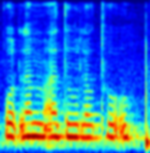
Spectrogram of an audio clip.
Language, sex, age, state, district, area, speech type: Manipuri, female, 45-60, Manipur, Churachandpur, urban, read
